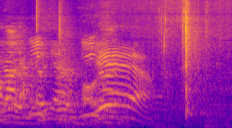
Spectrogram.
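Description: Excited voices, some high-pitched like children's, calling out in drawn-out notes that rise and fall in pitch. A single sharp click comes near the end.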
